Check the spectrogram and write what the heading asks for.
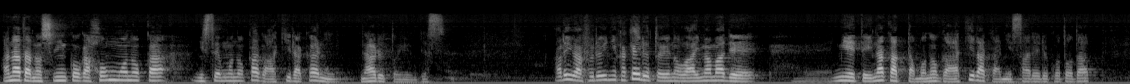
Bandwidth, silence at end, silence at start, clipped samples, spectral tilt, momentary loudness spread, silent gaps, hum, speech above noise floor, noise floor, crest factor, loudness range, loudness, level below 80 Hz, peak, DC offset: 11.5 kHz; 0 s; 0 s; under 0.1%; -5.5 dB/octave; 12 LU; none; none; 21 dB; -46 dBFS; 20 dB; 5 LU; -26 LUFS; -46 dBFS; -6 dBFS; under 0.1%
